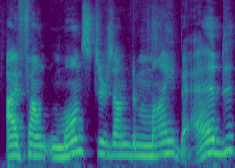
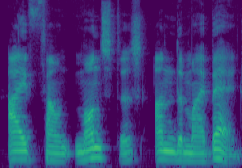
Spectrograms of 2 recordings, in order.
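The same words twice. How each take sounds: First: The word "my" carries strong stress. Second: The word "bed" carries strong stress. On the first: The speaker calls it wrong. "There might be a stress issue there" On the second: The speaker calls it right. "with bed getting the heavy stress at the end and not so much the my"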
